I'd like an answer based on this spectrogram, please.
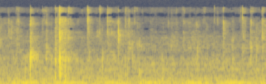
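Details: A four-month-old male long-coat chocolate-and-tan Chihuahua puppy eagerly eats dog food mixed with puppy milk and flakes, with sharp crunches and wet clicks over a low, steady hum, followed by a big burp.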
